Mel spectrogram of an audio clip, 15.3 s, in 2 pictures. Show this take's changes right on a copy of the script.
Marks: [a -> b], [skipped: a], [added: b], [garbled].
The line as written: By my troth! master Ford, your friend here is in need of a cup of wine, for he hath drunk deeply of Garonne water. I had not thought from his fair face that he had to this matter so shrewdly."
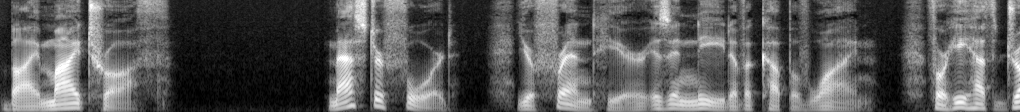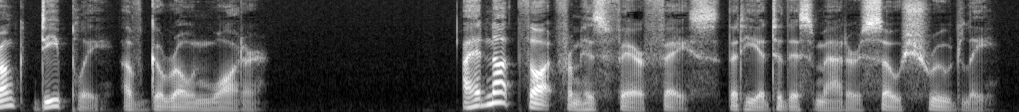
By my troth! master Ford, your friend here is in need of a cup of wine, for he hath drunk deeply of Garonne water. I had not thought from his fair face that he had to this matter so shrewdly."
